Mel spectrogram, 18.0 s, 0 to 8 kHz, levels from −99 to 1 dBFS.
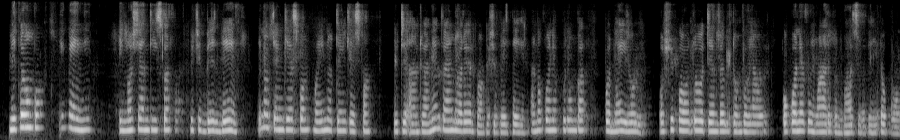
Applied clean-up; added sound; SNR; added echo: neural mask model DeepFilterNet 3.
